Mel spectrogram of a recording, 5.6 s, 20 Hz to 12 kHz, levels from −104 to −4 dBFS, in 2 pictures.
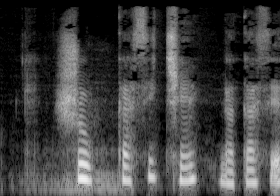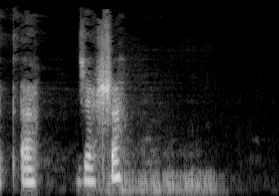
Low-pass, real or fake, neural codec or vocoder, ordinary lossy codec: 10.8 kHz; fake; codec, 44.1 kHz, 7.8 kbps, Pupu-Codec; MP3, 48 kbps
